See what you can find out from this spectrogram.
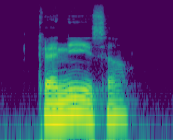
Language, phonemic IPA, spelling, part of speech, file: Arabic, /ka.niː.sa/, كنيسة, noun, Ar-كنيسة.ogg
- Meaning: 1. church (building and organization) 2. synagogue (building and organization) 3. a kind of palanquin or litter in which the rider conceals himself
